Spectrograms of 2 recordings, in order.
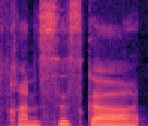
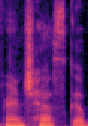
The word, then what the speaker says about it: Francisca: So it's pronounced Francisca instead of Francesca, but in English it's pronounced Francesca, but it's spelled Francisca.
